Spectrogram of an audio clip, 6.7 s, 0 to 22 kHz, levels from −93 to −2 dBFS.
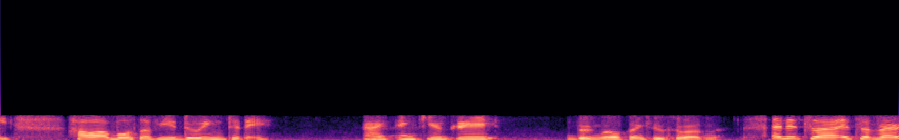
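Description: No technical faults can be heard in this speech.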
